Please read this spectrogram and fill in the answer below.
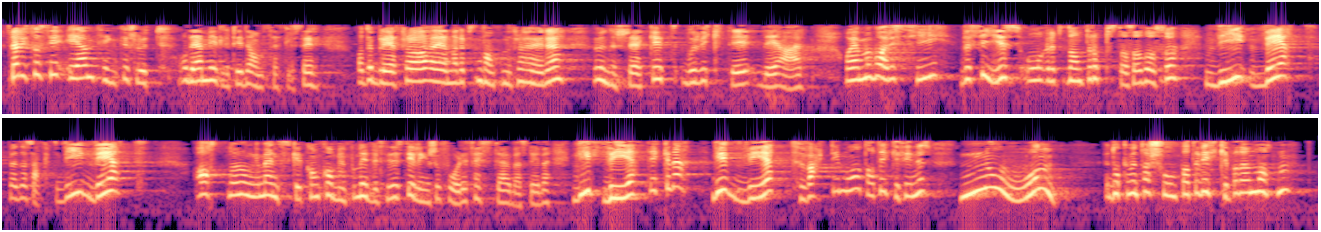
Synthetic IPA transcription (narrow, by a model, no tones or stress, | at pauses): sɔjæɭʏst̪ɪlɔsiːʔeːnt̪ʰɪŋːt̪ʰɪlʂɭʉt̪ːɔd̪ɛæɾmɪd̪ləʈʰiːd̪əɑnsɛt̪ːəlsəɾ | ɑt̪̚d̪ɛblɛfɾɑɛnɑɾɛpɾəsn̩t̪ʰɑnt̪ənəfɾɑhœʏɾəʉnːəʂʈɾeːkət̪ʋʊɾʋɪkt̪ɪd̪ɛæɾɔjæɪmɔbɑːɾəsiːd̪ɛsiːəsɔɾɛpɾəsn̩t̪ɑnt̪ɾɔpst̪ɑːsɑd̪əɔsɔʋɪʋeːt̪d̪ɛd̪ɛæʂɑkt̪ʋɪʋeːt̪ | ɑt̪nɔɾʊŋːəmɛnːəskəɾkʰɑnkʰɔmːəɪnpʰɔmɪd̪ləʈʰiːd̪əst̪ɪlːɪŋəʂɔfoːɖɪfɛst̪ɪɑɾbæɪd̪sliːʋəʋɪʋeːt̪ɪkːəd̪ɛʋɪʋeːt̪ʰːʋæʈːɪmuːt̪ɑt̪̚d̪ɛɪkːəfɪnːəsnuːən | d̪ʊkʉmɛnt̪ɑʂuːnpʰɔɑt̪̚d̪ɛʋɪɾkəɾpɔd̪ɛnmoːt̪n̩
